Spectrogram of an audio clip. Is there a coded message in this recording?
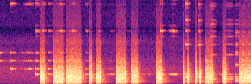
No, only bursts of noise.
